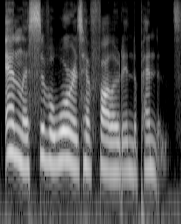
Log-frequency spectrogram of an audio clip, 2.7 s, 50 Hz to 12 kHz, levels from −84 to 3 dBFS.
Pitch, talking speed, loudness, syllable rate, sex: 210 Hz, 130 wpm, -18 LUFS, 5.5 syllables/s, female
